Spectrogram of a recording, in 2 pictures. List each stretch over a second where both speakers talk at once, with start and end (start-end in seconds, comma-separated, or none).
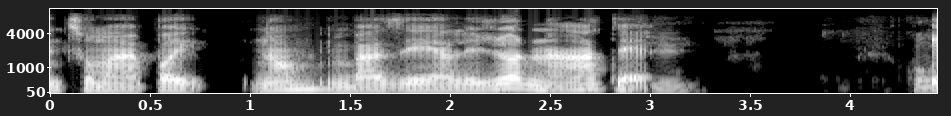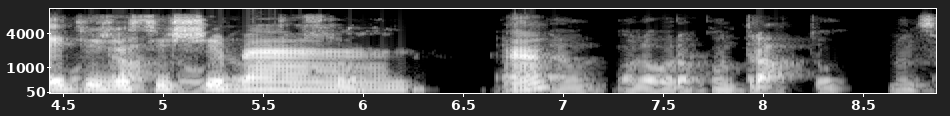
4.4-6.0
